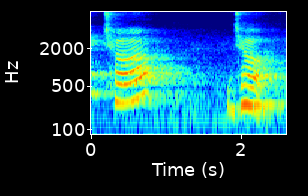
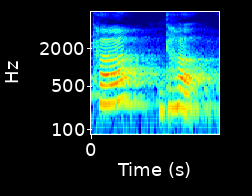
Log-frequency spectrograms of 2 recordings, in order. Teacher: जिन व्यंजनों के उच्चारण में हकार की ध्वनि सुनाई देती है उन्हें हम कहते हैं महाप्राण। स्पर्श व्यंजनों में प्रत्येक वर्ग का दूसरा और चौथा वर्ण तथा ऊष्म व्यंजन महाप्राण वर्ण है।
